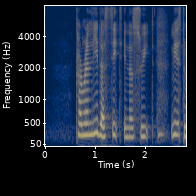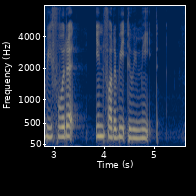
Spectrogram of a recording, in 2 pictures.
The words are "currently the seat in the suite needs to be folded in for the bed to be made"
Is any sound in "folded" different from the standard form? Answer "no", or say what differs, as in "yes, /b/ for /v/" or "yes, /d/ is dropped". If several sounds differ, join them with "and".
yes, /l/ is dropped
